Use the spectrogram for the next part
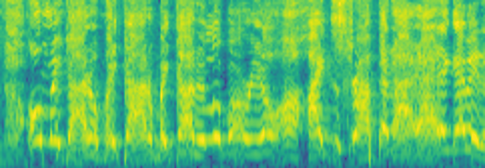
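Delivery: high-pitched screaming fan, way up in the voice; mock fan shriek, very high. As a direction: shriek like a hysterical fan who just caught a drumstick. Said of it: "this lady screaming".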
